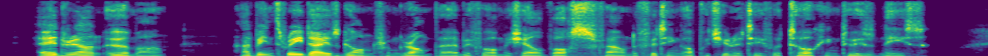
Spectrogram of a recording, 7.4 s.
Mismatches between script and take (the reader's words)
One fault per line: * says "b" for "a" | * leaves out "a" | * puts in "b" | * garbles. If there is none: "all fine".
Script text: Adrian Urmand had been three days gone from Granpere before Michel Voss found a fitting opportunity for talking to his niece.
all fine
